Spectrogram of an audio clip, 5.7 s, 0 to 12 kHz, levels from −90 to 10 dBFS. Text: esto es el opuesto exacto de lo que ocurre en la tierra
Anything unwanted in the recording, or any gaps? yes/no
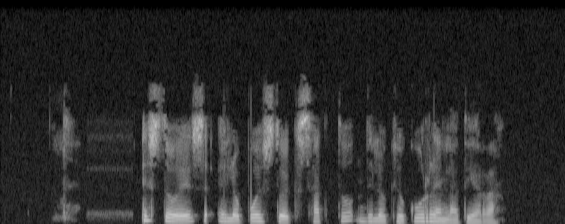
no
